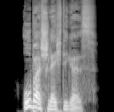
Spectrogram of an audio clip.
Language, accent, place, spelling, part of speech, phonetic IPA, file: German, Germany, Berlin, oberschlächtiges, adjective, [ˈoːbɐˌʃlɛçtɪɡəs], De-oberschlächtiges.ogg
- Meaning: strong/mixed nominative/accusative neuter singular of oberschlächtig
